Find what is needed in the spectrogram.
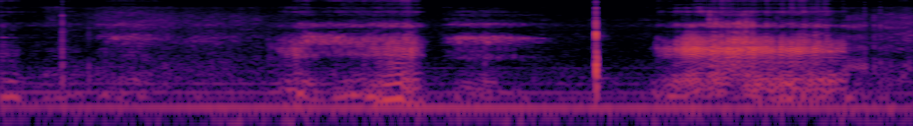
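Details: Snoring in bed at night, keeping the listener awake; snoring.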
